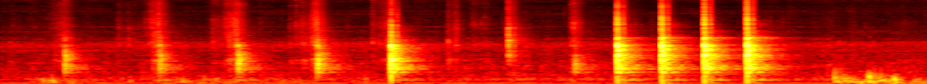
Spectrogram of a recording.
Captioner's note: knife chopping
